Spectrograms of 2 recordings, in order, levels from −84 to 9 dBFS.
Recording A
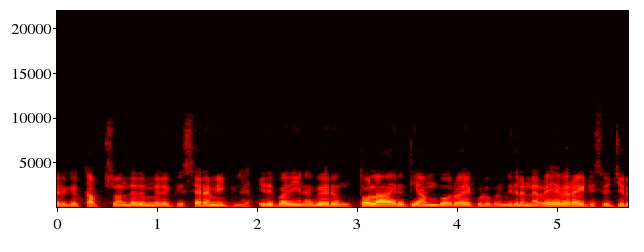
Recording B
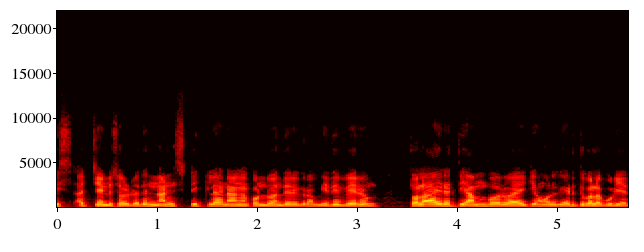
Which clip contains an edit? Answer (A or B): A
